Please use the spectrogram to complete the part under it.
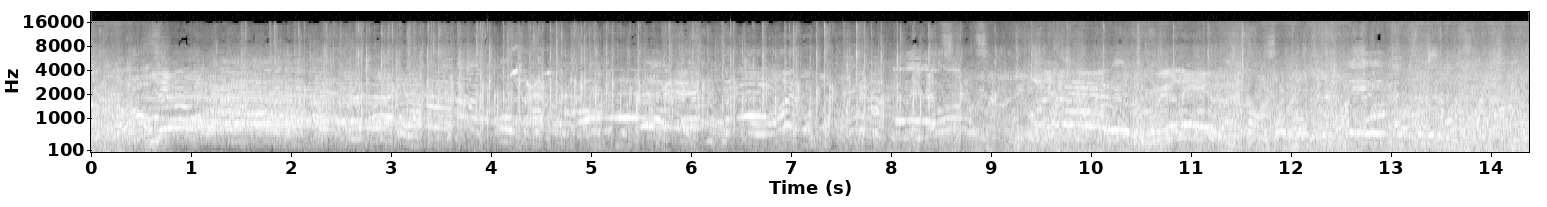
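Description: Young men shout and cheer with excitement outdoors.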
